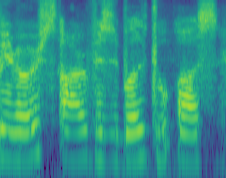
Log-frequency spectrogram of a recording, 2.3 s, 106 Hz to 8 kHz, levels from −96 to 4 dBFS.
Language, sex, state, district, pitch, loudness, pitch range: English, male, Assam, Kamrup Metropolitan, 165 Hz, -12 LUFS, 160-170 Hz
